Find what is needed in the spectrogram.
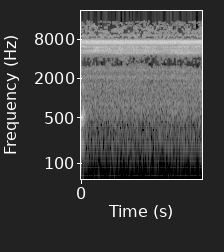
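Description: Crickets chirring steadily, a continuous high-pitched trill.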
